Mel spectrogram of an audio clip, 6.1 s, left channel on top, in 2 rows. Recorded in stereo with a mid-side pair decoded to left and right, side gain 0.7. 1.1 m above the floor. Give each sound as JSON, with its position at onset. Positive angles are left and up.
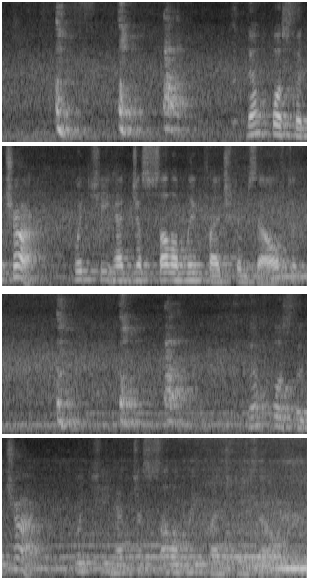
{"t": 0.5, "sound": "a shout", "azimuth_deg": 65, "distance_m": 2.5}
{"t": 2.5, "sound": "a man speaking", "azimuth_deg": 65, "distance_m": 1.5}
